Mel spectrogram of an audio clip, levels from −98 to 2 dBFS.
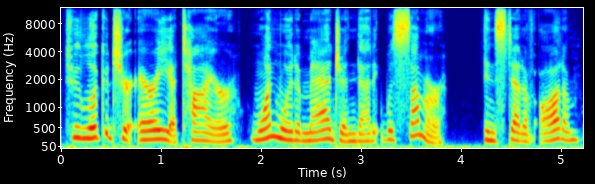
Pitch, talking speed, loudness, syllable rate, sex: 205 Hz, 185 wpm, -17 LUFS, 5.6 syllables/s, female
